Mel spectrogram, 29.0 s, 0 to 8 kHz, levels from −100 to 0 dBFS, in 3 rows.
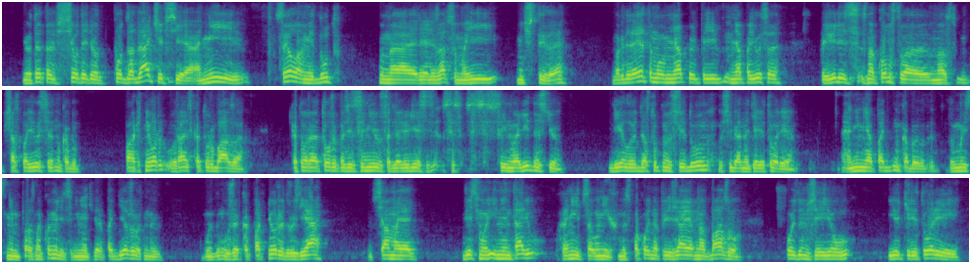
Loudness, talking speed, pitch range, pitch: -16 LUFS, 180 wpm, 110-135 Hz, 120 Hz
